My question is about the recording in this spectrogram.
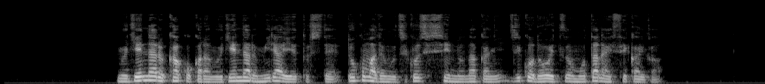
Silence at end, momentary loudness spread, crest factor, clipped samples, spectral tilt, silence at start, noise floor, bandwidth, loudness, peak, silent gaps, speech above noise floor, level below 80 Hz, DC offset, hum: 1.05 s; 10 LU; 18 dB; under 0.1%; -7 dB/octave; 1.15 s; -66 dBFS; 11.5 kHz; -22 LUFS; -4 dBFS; none; 45 dB; -52 dBFS; under 0.1%; none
